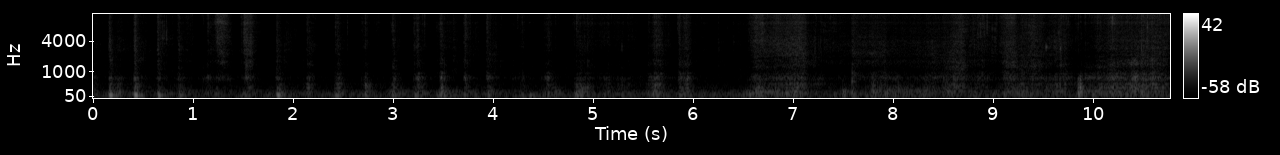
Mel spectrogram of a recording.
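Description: Bare fingertips and palms rub, press and scoop through a loose pile of small, solid, dry cut bar-soap cubes in pale green and white resting on a yellow mat. A quick run of short, crisp crunches and crinkles gives way after about six and a half seconds to a denser, continuous bright rustle of the cubes shifting against each other.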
